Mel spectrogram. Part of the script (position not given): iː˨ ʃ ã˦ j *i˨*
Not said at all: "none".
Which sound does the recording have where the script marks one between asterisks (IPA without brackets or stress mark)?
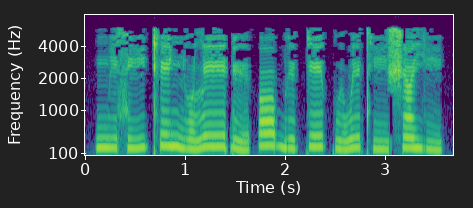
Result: i˨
